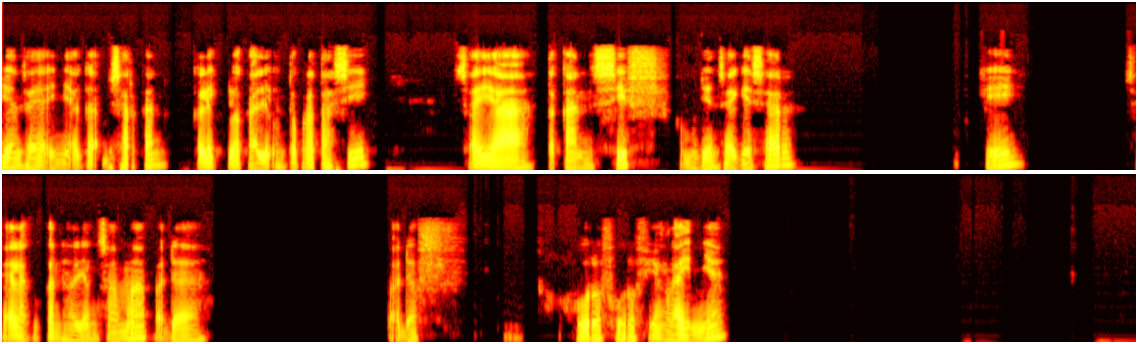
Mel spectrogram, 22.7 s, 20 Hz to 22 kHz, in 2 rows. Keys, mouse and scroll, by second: 0.0 scroll up 1, 0.5 scroll down 1, 1.8 click, 4.3 click, 10.5 scroll down 1, 11.2 click, 16.5 scroll up 1, 16.9 click, 17.2 scroll down 1, 17.7 click.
